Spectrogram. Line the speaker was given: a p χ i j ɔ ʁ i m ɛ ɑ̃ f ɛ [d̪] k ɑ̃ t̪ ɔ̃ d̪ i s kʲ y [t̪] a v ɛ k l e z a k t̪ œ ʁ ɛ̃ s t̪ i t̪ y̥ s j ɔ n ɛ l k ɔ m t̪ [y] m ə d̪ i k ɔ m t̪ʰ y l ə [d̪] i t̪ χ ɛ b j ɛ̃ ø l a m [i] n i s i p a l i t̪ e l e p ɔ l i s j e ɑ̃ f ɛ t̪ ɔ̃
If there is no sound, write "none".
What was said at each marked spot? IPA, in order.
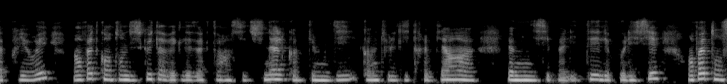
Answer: t̪, t̪, y, d̪, y

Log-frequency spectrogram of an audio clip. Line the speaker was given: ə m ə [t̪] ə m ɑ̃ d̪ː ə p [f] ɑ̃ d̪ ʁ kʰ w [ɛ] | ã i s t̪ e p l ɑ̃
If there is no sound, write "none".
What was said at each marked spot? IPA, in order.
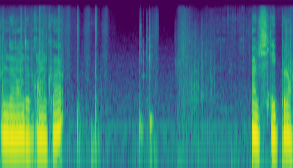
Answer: d̪, χ, a

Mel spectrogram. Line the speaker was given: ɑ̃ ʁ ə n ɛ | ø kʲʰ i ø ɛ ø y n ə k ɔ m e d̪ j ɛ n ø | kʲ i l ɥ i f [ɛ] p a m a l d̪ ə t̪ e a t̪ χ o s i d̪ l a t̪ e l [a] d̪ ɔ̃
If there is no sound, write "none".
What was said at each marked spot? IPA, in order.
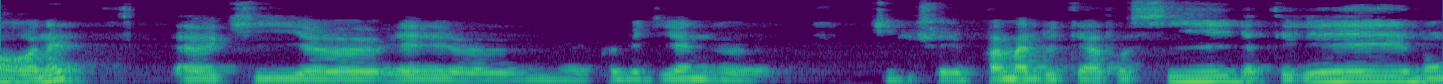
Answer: ɛ, e

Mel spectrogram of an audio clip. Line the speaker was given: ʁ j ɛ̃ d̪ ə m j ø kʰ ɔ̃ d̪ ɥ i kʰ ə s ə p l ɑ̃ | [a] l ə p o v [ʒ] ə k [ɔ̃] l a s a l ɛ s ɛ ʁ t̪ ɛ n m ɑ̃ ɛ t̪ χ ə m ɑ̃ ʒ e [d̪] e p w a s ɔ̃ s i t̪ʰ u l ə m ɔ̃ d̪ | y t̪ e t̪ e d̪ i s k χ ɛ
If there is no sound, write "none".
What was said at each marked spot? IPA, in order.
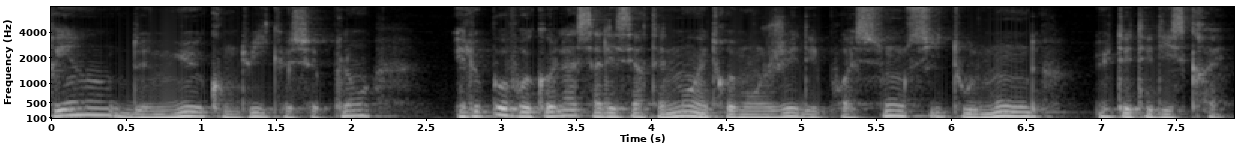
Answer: e, ʁ, ɔ, d̪

